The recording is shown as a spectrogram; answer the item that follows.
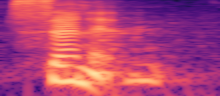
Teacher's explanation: That might sound to you like the T is dropped, but it's not totally dropped because we do stop the air.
